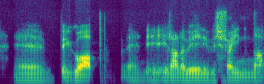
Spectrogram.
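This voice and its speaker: With a strong Scottish accent, a man talks at a fairly low pitch, the sound dry and close with no echo against a quiet background. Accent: thick Scottish. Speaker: football podcast co-host. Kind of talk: casual chat. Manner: animated.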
